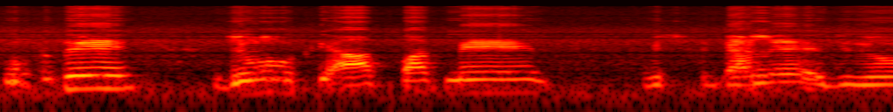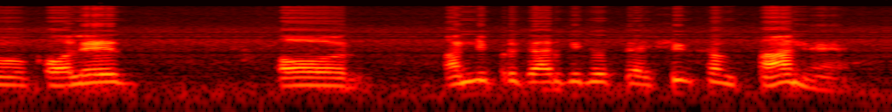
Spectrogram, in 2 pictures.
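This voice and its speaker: A man's voice: fairly high pitch, big pitch swings, takes it slowly, creaky, slight background noise, low-quality recording. A man answering formally as a government minister in a live news interview.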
